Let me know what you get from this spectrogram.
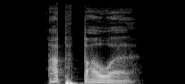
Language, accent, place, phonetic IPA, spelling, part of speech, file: German, Germany, Berlin, [ˈapˌbaʊ̯ə], abbaue, verb, De-abbaue.ogg
- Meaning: inflection of abbauen: 1. first-person singular dependent present 2. first/third-person singular dependent subjunctive I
